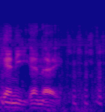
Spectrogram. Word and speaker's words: Nhenha: NH e NH h a slightly aspirated H or n says n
